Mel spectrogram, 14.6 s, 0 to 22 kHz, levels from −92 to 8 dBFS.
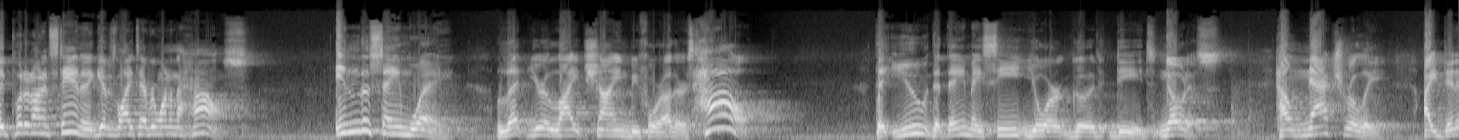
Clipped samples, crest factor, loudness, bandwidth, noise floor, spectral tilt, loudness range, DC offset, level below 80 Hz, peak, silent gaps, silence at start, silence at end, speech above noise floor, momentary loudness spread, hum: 0.2%; 10 dB; -10 LUFS; 16 kHz; -33 dBFS; -5 dB/octave; 2 LU; under 0.1%; -42 dBFS; 0 dBFS; none; 0 s; 0 s; 24 dB; 11 LU; none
